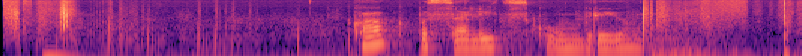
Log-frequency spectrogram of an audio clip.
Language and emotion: Russian, neutral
